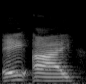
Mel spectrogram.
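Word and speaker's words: Aire: as air Webster spelled a-i-r-e yeah but pronounced air like the air we breathe you know well some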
